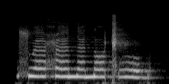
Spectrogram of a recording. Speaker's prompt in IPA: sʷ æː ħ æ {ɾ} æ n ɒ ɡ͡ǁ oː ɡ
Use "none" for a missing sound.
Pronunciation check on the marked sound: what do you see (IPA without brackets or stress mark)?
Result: n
